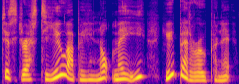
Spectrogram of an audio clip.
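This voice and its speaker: A woman's voice: mid-range voice, sing-song, brisk, a little mellow, husky, dry recording, clean studio sound. A woman voicing an anxious, middle-aged country mother in an audiobook, pleading and eager in her questions. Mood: curious.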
